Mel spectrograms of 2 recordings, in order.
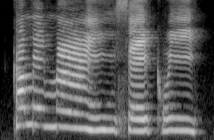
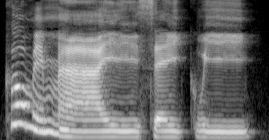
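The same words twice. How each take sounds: First: Very high, slow cat voice; the cat parrots the fox in a thin high voice; echoing cat. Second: Very slow, drawn-out fox voice; sly fox. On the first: (il gatto ripete, voce acutissima e lenta) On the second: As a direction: stretch every word like a cunning fox. (volpe astuta, voce lentissima) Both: Acted. Ripeté il gatto.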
